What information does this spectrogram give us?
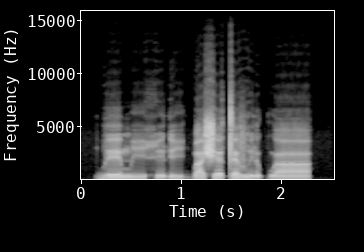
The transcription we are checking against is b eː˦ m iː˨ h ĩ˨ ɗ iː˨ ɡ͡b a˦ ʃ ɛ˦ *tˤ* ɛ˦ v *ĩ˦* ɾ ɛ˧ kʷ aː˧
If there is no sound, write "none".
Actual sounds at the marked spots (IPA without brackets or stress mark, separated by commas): t, ĩ˨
